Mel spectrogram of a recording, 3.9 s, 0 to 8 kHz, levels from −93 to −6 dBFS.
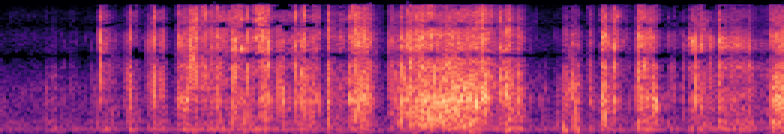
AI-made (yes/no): no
